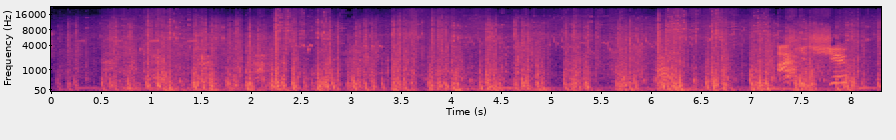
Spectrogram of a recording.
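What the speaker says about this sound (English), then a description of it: "Mount your horse." Horse hooves clip-clop in the Red Dead Redemption video game, a fast, rhythmic run of close hoofbeats sustained throughout, with a brief whinny near the end.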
